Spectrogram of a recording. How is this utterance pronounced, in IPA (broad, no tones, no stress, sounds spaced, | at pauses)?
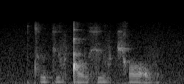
tʰ ɯ kʲ ɯ v ǃ ɔ v xʲ ɯ v t͡ʃʰ ɔ v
